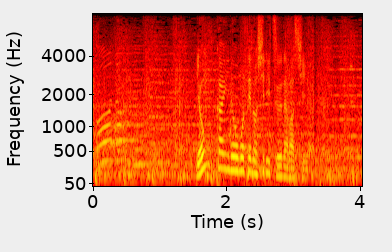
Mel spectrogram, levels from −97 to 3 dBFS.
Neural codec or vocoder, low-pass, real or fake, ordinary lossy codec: none; none; real; none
